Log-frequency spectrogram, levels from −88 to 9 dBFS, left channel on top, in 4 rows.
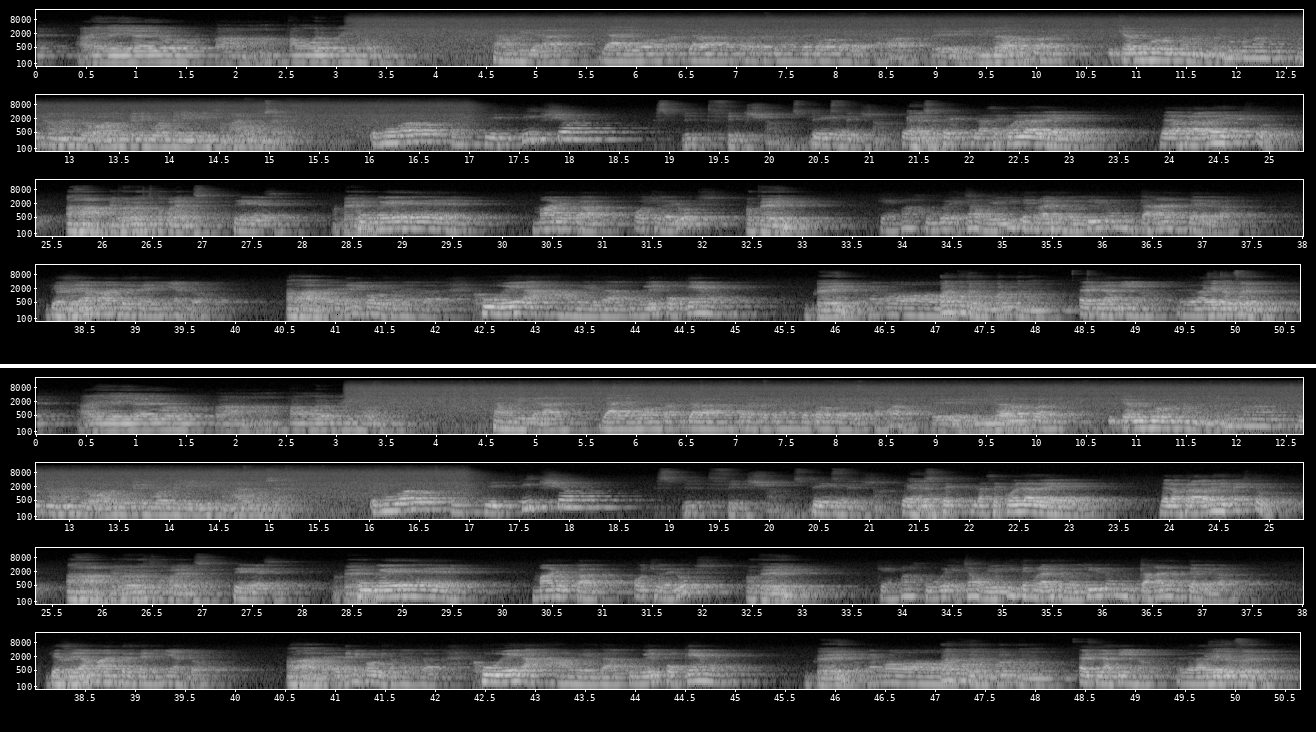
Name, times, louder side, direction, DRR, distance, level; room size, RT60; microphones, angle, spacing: voice 1, 0.4-1.5 1.8-3.5 8.9-9.8 10.7-15.1 18.9-20.5 20.8-21.1 21.4-21.6 25.6-27.0 28.3-28.7 32.4-32.9 38.2-38.5 40.5-40.8 45.8-46.1 47.0-48.1 49.7-50.2, left 1 dB, 70° left, -5 dB, 1.3 m, -26 dB
sound 1, 3.1-17.0, right 2 dB, 90° right, 0.8 m, -39 dB
voice 2, 4.6-5.4 5.6-8.8 9.6-10.3 16.0-18.3 19.2-19.3 20.4-20.8 21.3-23.3 23.9-25.0 27.3-27.8 28.5-29.6 30.3-31.0 31.3-32.1 33.8-37.3 38.2-39.7 40.5-45.0 46.3-47.2 48.4-50.0, right 1 dB, 35° right, -4 dB, 0.4 m, -25 dB
6.5 x 2.7 x 3.0 m, 1.4 s
head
